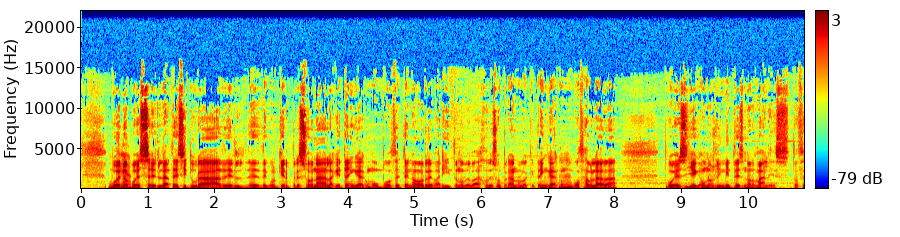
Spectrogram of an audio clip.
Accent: Málaga, Andalusia, Spain; No sé cómo se dice, porque soy de Málaga. No sé en Madrid

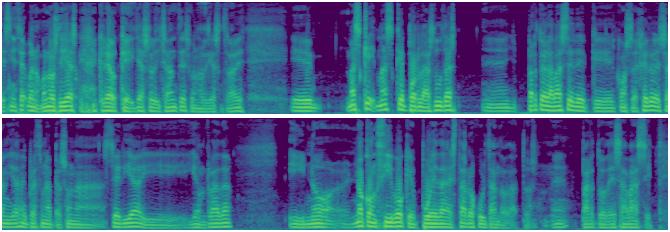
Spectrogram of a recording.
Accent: Galicia, Spain; lo bueno que tiene, en general Galicia y en particular mi pueblo, es que por la noche refresca muchísimo y se puede dormir

